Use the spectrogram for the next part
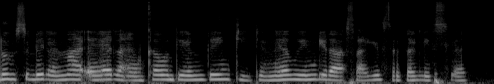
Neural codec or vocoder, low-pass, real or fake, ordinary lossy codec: codec, 44.1 kHz, 2.6 kbps, DAC; none; fake; none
